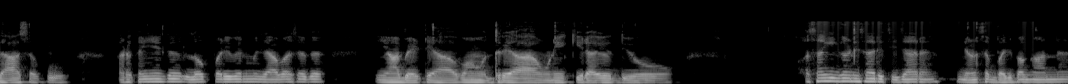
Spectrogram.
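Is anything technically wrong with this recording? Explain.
Yes. From 6.66 s to 10.35 s the speech carries a resampler restarted on every block fault. The conversion, which fits a change from 44.1 kHz down to 16 kHz, was run separately on each 10 ms block, so every block edge was computed without its true neighbouring samples and picks up a small error. Those errors repeat at 100 per second, heard as a steady buzz that rides on the speech and disappears in pauses. That signal dependence separates it from mains hum, and the strict regularity separates it from random dropout clicks.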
